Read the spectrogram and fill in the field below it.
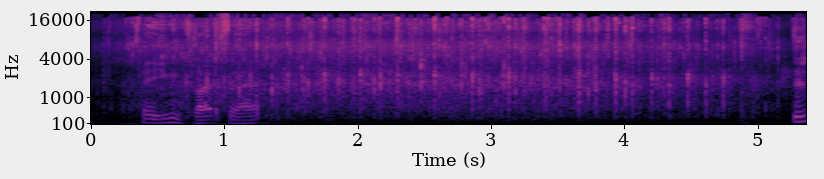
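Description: An audience at a Kensington church service in Clinton Township applauds in a faint, sustained wash of clapping that starts after a brief spoken voice and fades near the end.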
